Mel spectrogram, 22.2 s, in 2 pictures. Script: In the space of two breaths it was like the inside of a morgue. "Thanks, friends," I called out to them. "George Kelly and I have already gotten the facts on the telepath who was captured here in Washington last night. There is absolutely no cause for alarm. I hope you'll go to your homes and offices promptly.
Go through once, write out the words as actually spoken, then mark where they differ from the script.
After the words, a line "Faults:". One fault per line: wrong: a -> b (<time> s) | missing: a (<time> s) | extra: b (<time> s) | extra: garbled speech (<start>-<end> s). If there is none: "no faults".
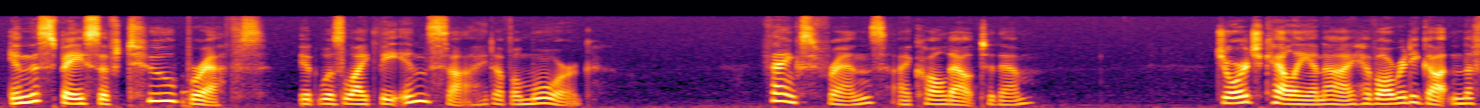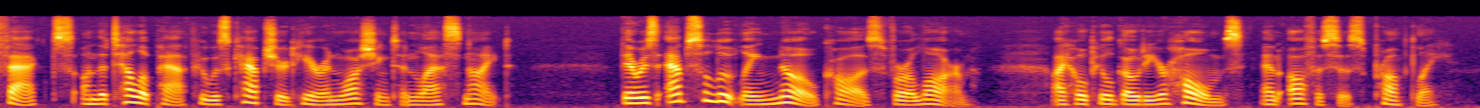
In the space of two breaths it was like the inside of a morgue. "Thanks, friends," I called out to them. "George Kelly and I have already gotten the facts on the telepath who was captured here in Washington last night. There is absolutely no cause for alarm. I hope you'll go to your homes and offices promptly.
Faults:
no faults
